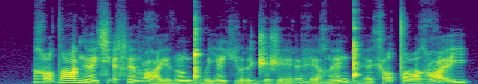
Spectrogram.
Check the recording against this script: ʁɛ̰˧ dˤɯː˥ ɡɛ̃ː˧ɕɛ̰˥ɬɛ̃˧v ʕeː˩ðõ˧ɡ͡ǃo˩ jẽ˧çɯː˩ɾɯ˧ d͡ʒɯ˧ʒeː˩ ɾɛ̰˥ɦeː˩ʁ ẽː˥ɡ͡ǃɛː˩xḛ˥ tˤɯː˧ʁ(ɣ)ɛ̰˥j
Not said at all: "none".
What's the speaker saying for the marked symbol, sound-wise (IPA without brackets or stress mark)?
ʕ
